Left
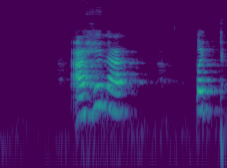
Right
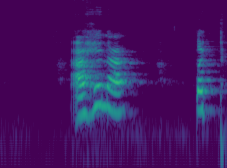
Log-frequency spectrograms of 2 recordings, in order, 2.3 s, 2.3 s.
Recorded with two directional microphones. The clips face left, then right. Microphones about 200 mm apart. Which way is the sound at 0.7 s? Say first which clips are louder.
Right 4 dB; 30° right (ahead or behind).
